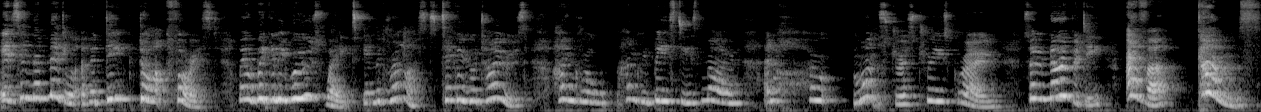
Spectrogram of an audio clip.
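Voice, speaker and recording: A woman in a put-on character voice projects a raised, shrill sound at an extremely high pitch with very wide pitch swings, at a fairly slow pace. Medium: read story.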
